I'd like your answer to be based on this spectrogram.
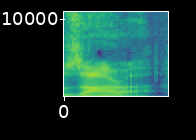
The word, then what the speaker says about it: Zahra: And in fact, the closer pronunciation to where my, you know, her Indian and parents and grandparents would be more Zahra. Okay. So the hard H is for the sort of slightly pretentious Arabized Muslim who thinks things are only authentic if they're actually Arab.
